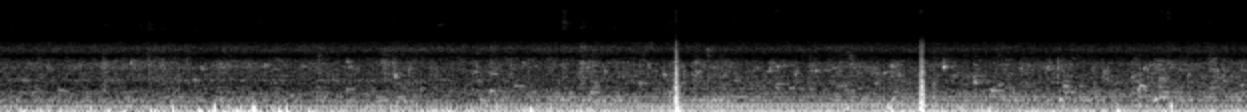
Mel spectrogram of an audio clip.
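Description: Steady hum of the hydroponic tub's small pump running, with a faint trickle of nutrient solution. Two sharp clicks about three and a half and four and a half seconds in.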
